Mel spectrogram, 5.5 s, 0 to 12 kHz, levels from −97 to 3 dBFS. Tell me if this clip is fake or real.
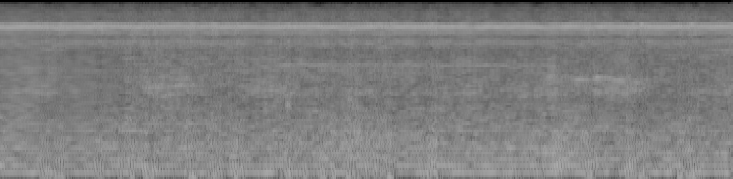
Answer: fake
